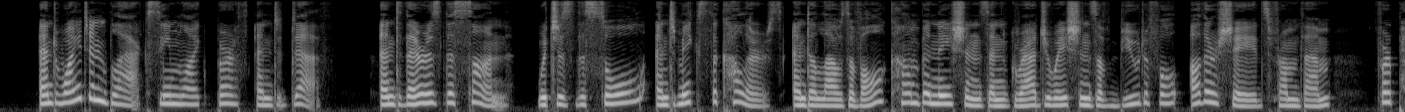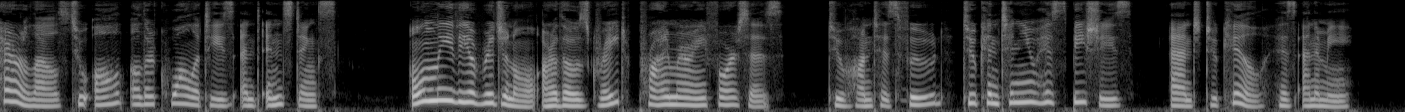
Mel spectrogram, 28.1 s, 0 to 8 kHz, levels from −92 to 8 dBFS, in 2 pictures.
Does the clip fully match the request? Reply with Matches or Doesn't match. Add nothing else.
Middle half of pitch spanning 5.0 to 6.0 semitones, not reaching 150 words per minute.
Matches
